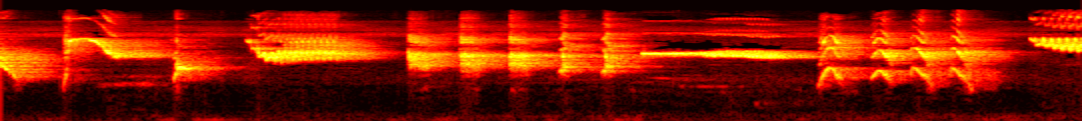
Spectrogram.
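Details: Asian pied starling singing loudly to spur a quiet bird into song; loud whistled phrases separated by brief pauses, rasping rhythmic pulses, a sustained level whistle, and quick rising chirps near the end.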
